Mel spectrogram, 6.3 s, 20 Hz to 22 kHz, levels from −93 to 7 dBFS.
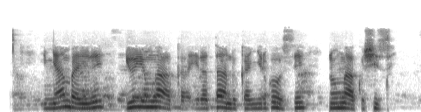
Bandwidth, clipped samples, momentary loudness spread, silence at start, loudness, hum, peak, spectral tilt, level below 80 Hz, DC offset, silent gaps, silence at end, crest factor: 7.8 kHz; under 0.1%; 13 LU; 0.2 s; -16 LUFS; none; -2 dBFS; -6.5 dB/octave; -56 dBFS; under 0.1%; none; 0.45 s; 14 dB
